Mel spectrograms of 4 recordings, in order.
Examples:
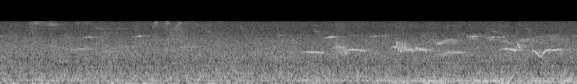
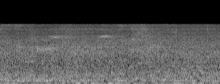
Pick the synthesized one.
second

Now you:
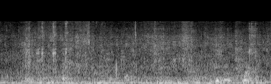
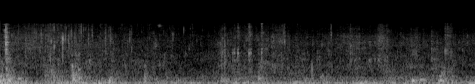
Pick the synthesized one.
first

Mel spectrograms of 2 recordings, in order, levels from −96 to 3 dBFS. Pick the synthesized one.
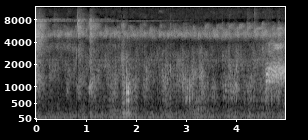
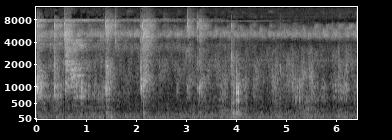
second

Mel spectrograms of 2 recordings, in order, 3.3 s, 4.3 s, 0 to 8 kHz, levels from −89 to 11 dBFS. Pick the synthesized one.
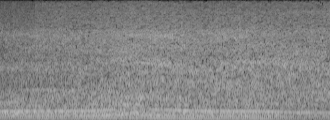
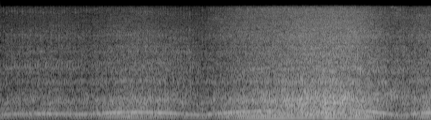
first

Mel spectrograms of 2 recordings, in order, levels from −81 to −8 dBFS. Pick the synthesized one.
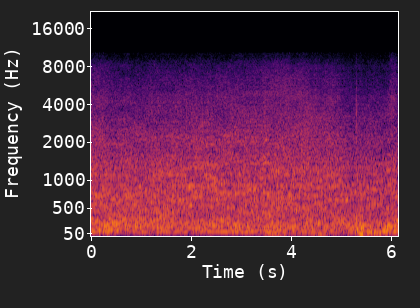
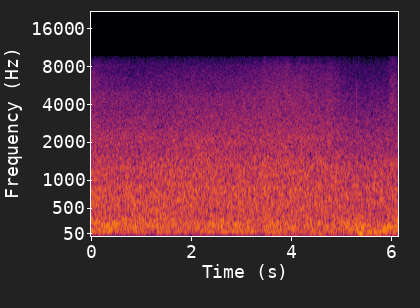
first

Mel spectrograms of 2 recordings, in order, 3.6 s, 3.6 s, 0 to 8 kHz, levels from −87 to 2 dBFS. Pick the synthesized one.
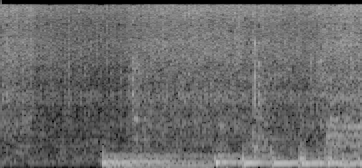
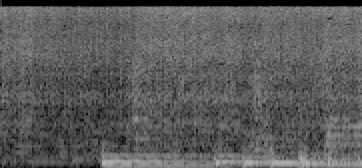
first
